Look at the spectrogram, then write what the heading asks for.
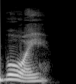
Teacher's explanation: the lips move from a slightly rounded oval position to a relaxed slightly parted position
